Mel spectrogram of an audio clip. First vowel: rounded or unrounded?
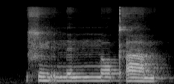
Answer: rounded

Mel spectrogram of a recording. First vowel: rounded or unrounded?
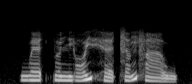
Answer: unrounded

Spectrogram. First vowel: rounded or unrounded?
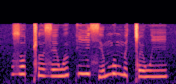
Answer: rounded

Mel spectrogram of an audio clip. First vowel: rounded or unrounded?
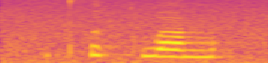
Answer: unrounded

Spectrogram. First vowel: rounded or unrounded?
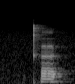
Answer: unrounded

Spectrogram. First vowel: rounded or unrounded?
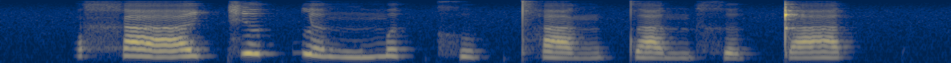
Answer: unrounded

